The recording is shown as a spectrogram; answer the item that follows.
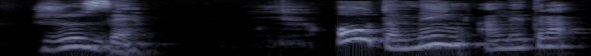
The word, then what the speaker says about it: José: Nestes casos, a letra S entre vogais, como ocorre em José, você vê que a letra S está entre duas vogais, portanto, o som é de Z, José.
